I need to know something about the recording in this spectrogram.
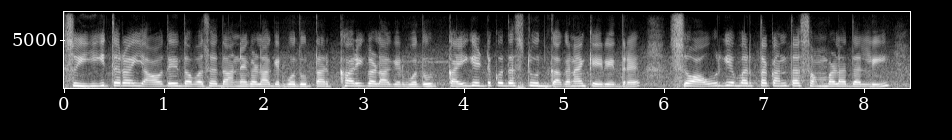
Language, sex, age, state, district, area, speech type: Kannada, female, 18-30, Karnataka, Bellary, urban, spontaneous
